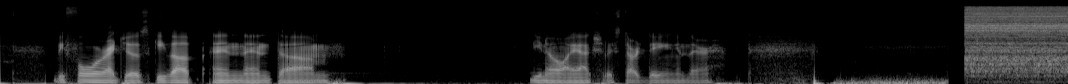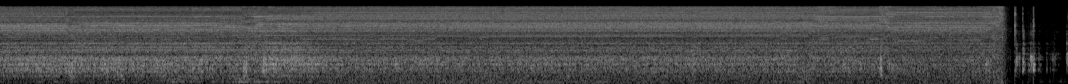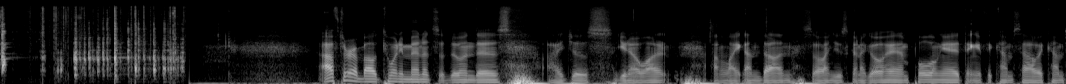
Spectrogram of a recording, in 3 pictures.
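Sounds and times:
heat gun hissing: 0:09.6 - 0:20.9.

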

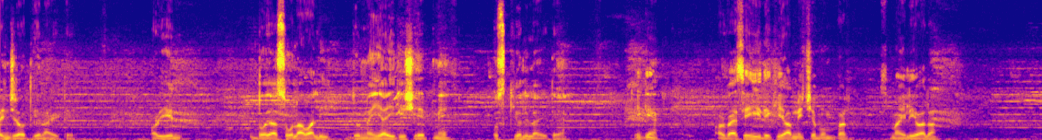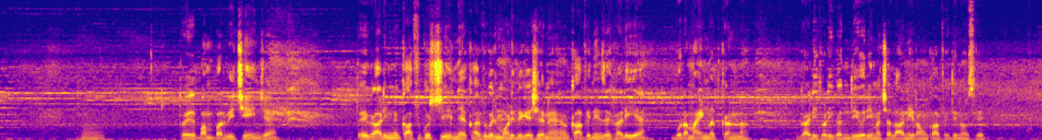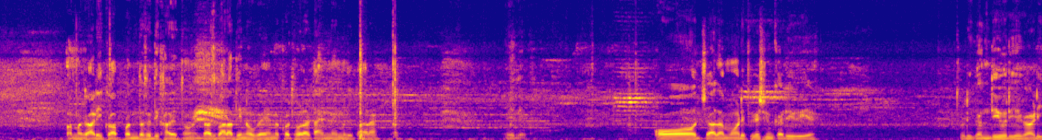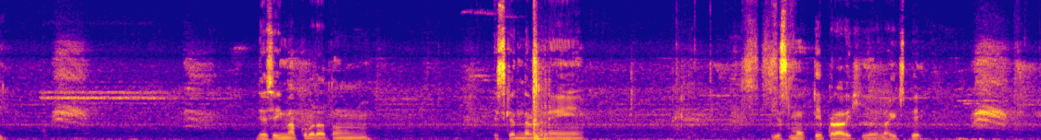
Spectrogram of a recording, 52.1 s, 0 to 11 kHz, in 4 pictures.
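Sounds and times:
harsh bird call: 0:16.4 - 0:17.7, 0:28.4 - 0:29.2.

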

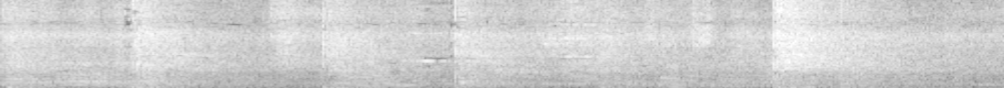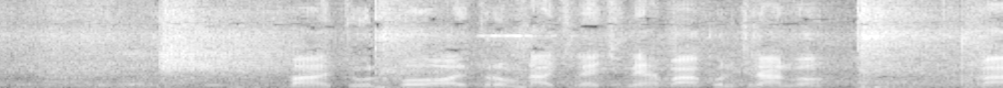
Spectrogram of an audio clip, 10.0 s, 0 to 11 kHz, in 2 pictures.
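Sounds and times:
volleyball struck by hand: 0:03.8 - 0:04.5, 0:09.3 - 0:10.0.

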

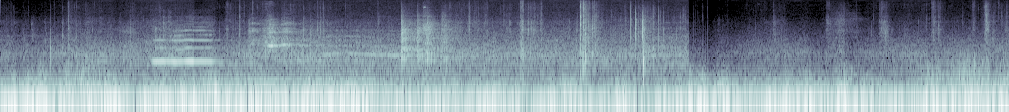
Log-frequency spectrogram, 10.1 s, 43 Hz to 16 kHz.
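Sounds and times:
wind buffeting microphone: 0:00.0 - 0:10.0
high squeaky tones: 0:01.5 - 0:03.4.

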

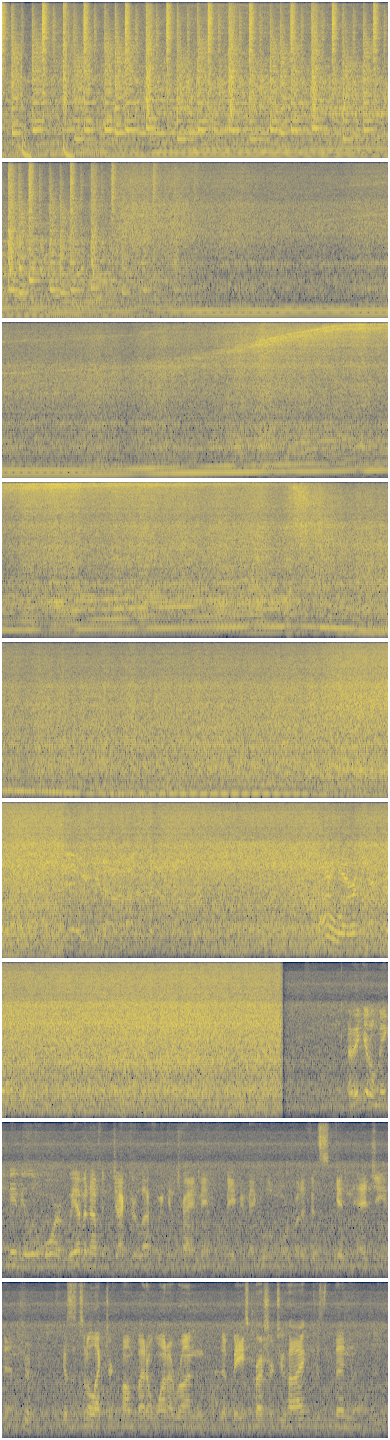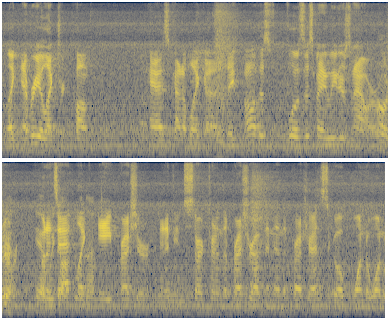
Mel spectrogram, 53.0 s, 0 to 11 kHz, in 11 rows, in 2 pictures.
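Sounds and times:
rushing noise: 0:00.0 - 0:09.0, 0:11.2 - 0:32.5
car engine revving: 0:00.0 - 0:32.5.

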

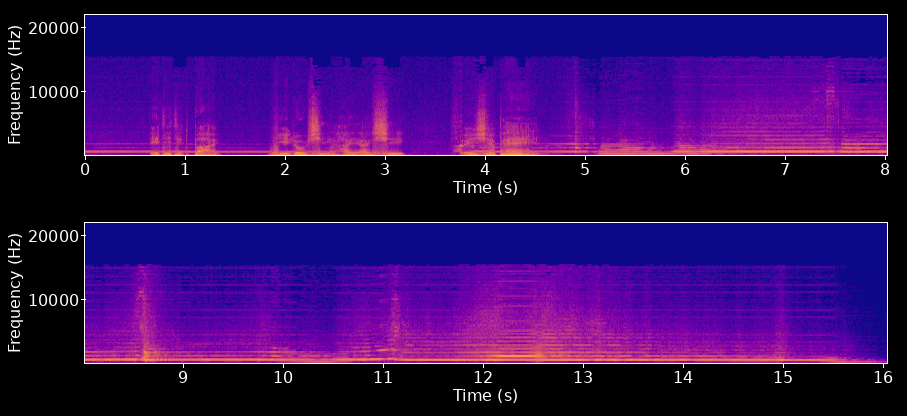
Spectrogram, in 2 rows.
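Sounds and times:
flute-like wind instrument: 0:00.0 - 0:03.0, 0:03.7 - 0:16.0.

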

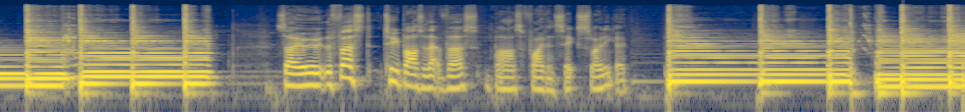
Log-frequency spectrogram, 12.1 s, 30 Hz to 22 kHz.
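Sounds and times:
acoustic guitar strums ringing: 0:00.0 - 0:03.5, 0:07.9 - 0:12.0.

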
